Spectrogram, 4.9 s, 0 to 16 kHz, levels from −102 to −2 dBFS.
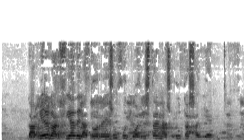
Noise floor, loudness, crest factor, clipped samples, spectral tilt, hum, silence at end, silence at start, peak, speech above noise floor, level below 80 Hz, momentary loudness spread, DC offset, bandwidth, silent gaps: -47 dBFS; -16 LUFS; 16 dB; under 0.1%; -2 dB/octave; none; 0 s; 0.55 s; 0 dBFS; 30 dB; -60 dBFS; 12 LU; under 0.1%; 11.5 kHz; none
